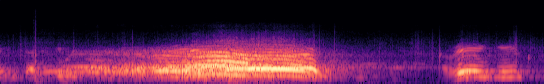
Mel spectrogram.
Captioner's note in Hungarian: éljenzés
